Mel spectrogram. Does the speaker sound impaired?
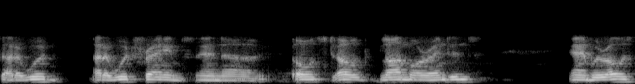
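Yes: Parkinson's; sometimes shaking, voice shakier than usual at recording; shaky voice, may stumble on words.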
